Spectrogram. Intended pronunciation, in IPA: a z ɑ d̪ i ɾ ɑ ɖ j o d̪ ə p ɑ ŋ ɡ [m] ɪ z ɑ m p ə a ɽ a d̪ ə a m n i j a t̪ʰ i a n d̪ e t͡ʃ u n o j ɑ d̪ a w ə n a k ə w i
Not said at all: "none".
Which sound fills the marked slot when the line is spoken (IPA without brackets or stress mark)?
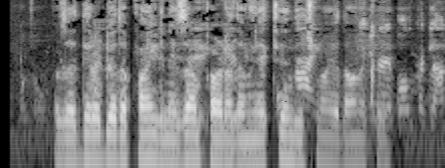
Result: n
